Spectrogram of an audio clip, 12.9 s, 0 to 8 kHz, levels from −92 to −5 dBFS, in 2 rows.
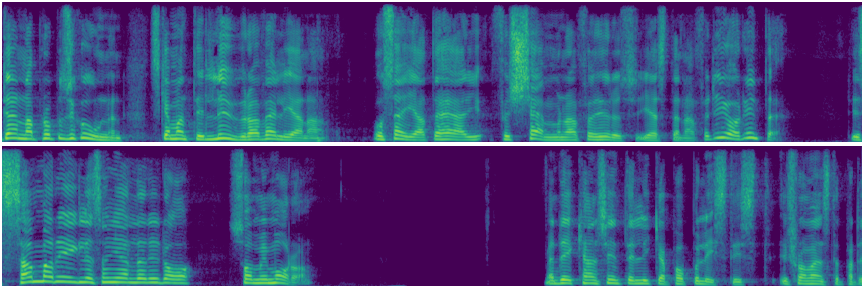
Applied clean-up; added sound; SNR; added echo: neural mask model DeepFilterNet 3.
